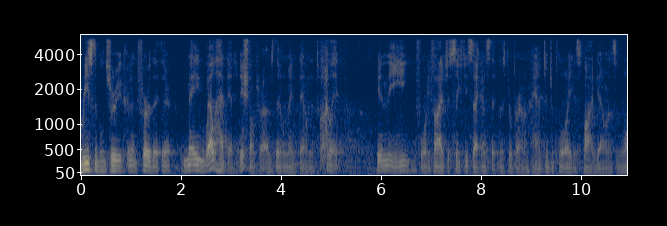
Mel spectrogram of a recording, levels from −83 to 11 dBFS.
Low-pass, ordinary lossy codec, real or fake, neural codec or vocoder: 5.4 kHz; AAC, 48 kbps; fake; codec, 16 kHz in and 24 kHz out, 0.8 kbps, FocalCodec, streaming, 65536 codes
